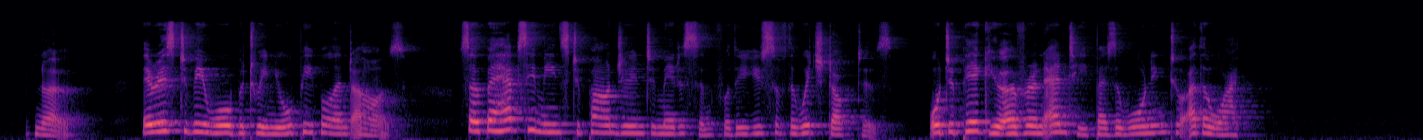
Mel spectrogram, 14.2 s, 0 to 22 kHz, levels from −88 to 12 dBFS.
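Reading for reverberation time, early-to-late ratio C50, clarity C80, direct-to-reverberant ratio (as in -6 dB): 0.75 s, 14.5 dB, 17.0 dB, 10.0 dB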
